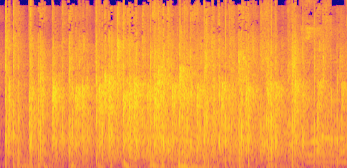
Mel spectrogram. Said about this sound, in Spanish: Hoy la tenemos aquí con nosotros y también nos va a acompañar con una bonita canción. Os dejo con ella. Un aplauso.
